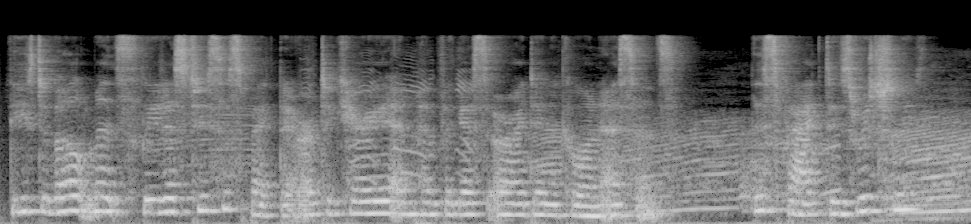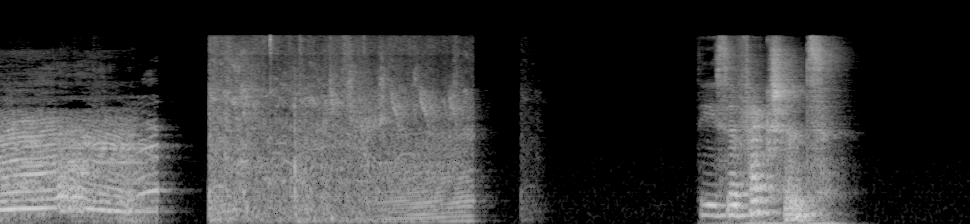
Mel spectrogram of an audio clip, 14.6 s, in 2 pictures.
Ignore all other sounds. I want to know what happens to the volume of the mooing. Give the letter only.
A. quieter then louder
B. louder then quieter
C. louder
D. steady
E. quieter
B.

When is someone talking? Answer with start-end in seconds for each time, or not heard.
0.0-6.9, 12.6-13.6.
